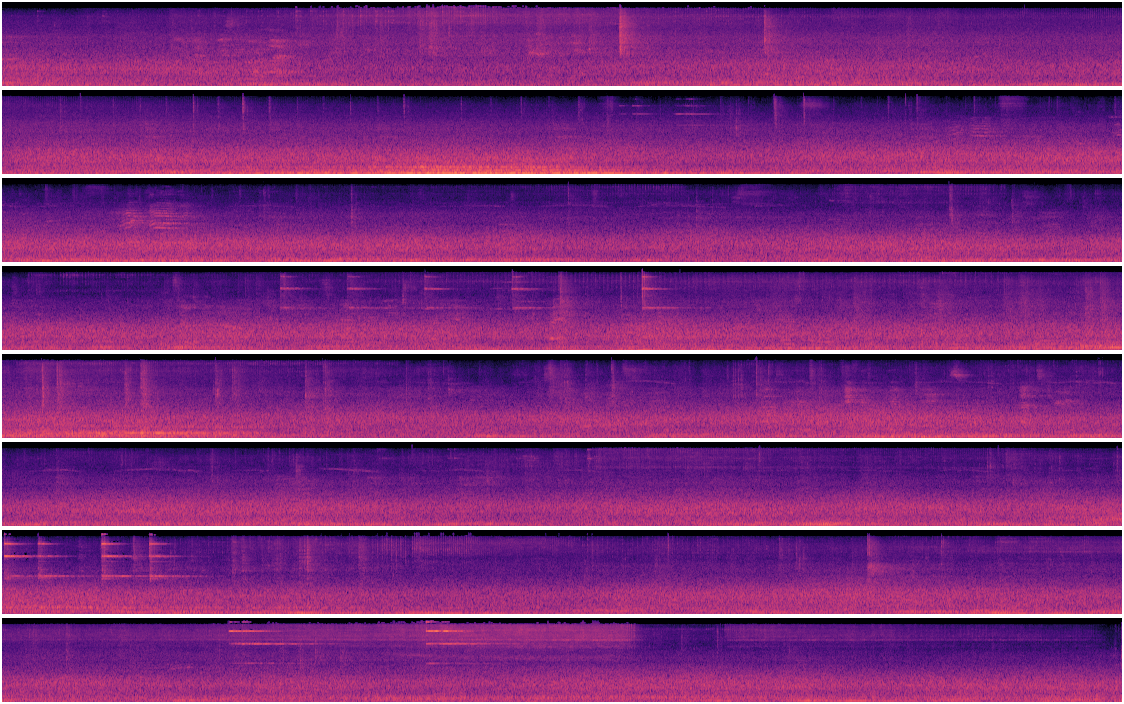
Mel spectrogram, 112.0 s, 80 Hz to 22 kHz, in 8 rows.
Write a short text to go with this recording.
Recorded underneath the Gardiner Expressway bridge over the Humber River, right next to a bike lane underpass. The space underneath resonates with the traffic passing overhead, large groups of cyclists are passing by, and a few small boats towards the lake, Recorded on a zoom H2N.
